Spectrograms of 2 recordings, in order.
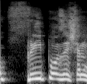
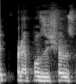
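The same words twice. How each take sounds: First: प्रीपोजिशन with a long "pree" first syllable; mispronounced preposition. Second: प्रीपोजिशंस with short "prep" opening, not "pree"; corrected pronunciation. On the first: Retold or imitated. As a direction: imitate pupils saying "pree-position" for प्रीपोजिशन. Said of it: "कुछ बच्चे इसको प्रीपोजिशन बोलते हैं". (प्रीपोजिशन का गलत उच्चारण, "प्री" खींचकर) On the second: Shown as a demonstration. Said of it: "ये प्रीपोजिशंस होते हैं". (प्रीपोजिशंस को "प्रेपोजिशंस" जैसा बोलें)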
